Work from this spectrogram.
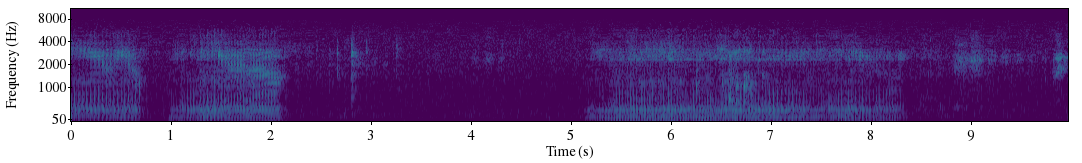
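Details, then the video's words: Dog named Frank snoring strangely: two long, growling, roar-like rasping breaths, each two to three seconds, separated by a quiet pause, with a faint click between them. "demonic snoring dog"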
